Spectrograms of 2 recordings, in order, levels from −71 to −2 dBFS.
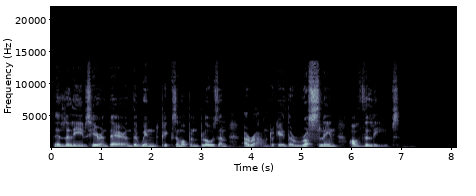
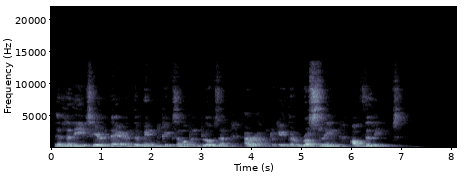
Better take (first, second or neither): first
